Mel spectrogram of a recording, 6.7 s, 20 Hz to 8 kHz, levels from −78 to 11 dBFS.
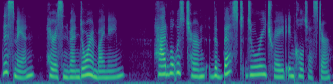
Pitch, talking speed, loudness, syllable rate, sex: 220 Hz, 135 wpm, -18 LUFS, 4.6 syllables/s, female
